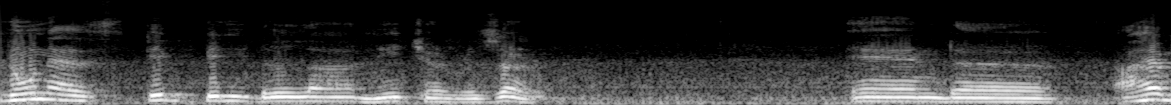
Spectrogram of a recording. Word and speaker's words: Tidbinbilla: easy okay my friend so how do you pronounce it uh Tintin Villa no no no it's wrong okay two more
